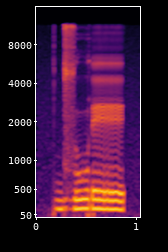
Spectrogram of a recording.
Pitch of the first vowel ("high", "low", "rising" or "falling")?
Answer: low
